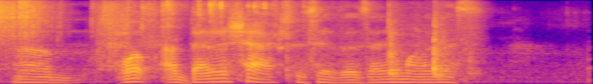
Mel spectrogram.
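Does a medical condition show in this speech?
Yes: brain injury.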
